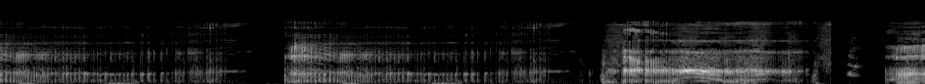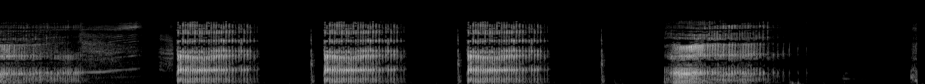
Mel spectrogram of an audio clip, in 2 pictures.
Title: Burps !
